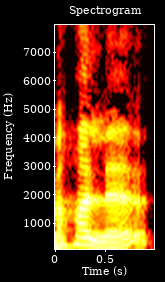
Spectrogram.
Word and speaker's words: Halle: I'm Halle, pronounced like hallelujah. So it's Halle. Thank you for the Say it, introduction. hallelujah. Right. That makes it easy for people to remember when you say Halle, like hallelujah.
